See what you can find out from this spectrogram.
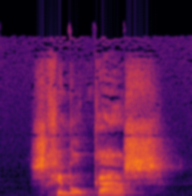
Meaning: any fungal cheese, such as blue cheese
- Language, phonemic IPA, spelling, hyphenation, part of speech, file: Dutch, /ˈsxɪ.məlˌkaːs/, schimmelkaas, schim‧mel‧kaas, noun, Nl-schimmelkaas.ogg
